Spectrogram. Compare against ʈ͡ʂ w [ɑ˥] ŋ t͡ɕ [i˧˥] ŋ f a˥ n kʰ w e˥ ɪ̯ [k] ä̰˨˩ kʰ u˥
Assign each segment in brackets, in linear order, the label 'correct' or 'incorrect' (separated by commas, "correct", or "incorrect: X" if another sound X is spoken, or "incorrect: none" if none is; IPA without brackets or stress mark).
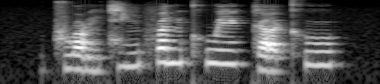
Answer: incorrect: ɑ̰˨˩, correct, correct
